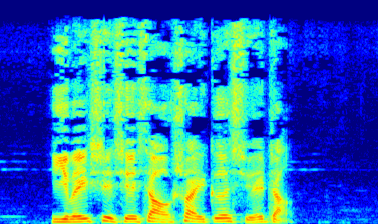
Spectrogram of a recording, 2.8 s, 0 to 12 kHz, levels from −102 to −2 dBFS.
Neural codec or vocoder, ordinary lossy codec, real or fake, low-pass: none; AAC, 48 kbps; real; 10.8 kHz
